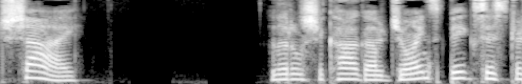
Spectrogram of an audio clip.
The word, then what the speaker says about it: Chi: Chicago West to be known as chi pronounced shy little Chicago joints big sister north and brother st.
